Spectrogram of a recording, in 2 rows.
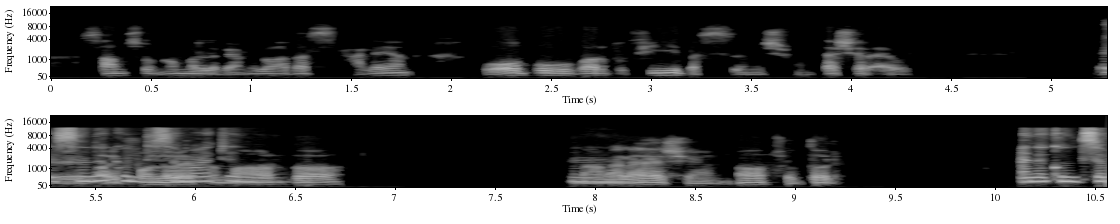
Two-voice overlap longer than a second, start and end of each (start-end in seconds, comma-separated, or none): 5.3-6.5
